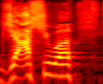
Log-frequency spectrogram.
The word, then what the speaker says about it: Joshua: It's pronounced Joshua in the Hebrew language and Jesus in the Aramaic.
